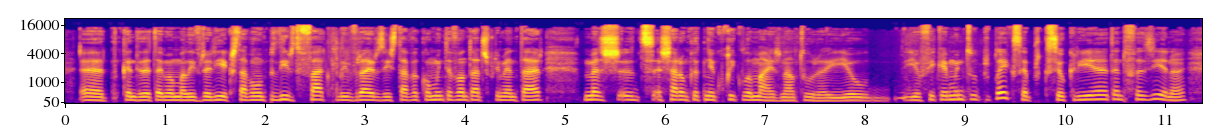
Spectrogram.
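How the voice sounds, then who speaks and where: Speaking at a very fast pace, a woman with a fairly low pitch keeps her intonation fairly even and her loudness very even, in a very clean recording with a silent background and a dry, close sound with no echo. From Porto, northern Portugal. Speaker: poet and journalist. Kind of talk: interview conversation.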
